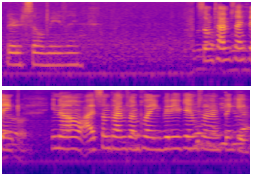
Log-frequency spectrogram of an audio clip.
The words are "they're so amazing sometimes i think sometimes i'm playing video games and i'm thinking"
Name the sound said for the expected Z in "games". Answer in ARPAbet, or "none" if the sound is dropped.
Z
